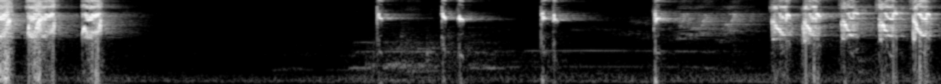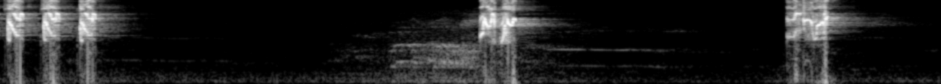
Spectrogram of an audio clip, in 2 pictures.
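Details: Lovebird singing and chirping to lure other birds: scattered sharp high chirps, a fast run of rapid repeated chirps, then pauses and two short chattering bursts.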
